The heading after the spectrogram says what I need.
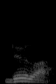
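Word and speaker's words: δοῦλος: You may even want to find out how it is pronounced. Click on this. Strong's G1401, doulos.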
